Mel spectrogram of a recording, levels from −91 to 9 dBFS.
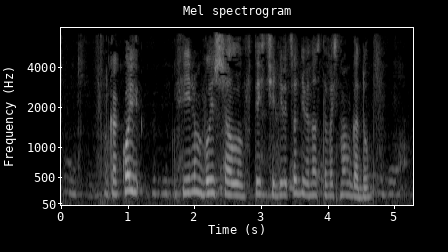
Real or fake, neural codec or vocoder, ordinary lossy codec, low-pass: fake; codec, 24 kHz, 6 kbps, HILCodec; MP3, 32 kbps; 7.2 kHz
